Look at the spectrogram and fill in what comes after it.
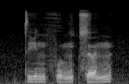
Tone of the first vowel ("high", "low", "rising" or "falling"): high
